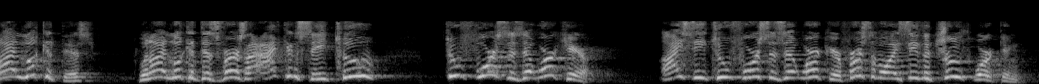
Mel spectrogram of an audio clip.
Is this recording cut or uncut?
uncut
